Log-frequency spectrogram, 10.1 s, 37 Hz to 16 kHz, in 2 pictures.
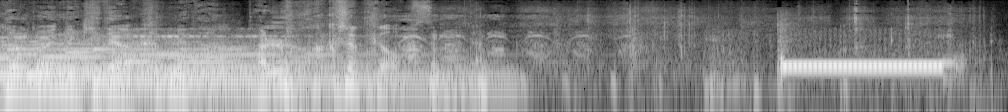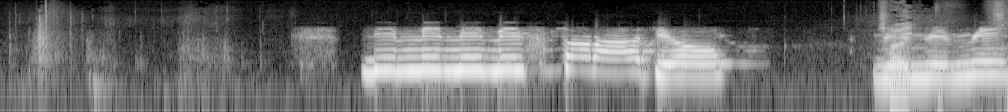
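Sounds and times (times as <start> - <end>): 
speech: 0.0 - 2.8, 6.9 - 7.4, 8.0 - 8.8, 9.4 - 10.0
laughter: 1.4 - 3.8
loud steady telephone tone: 3.9 - 4.8.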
